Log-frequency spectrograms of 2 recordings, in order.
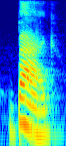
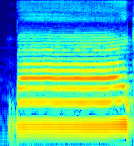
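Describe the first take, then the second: First: The word is said quickly. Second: The word is stretched out slowly.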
